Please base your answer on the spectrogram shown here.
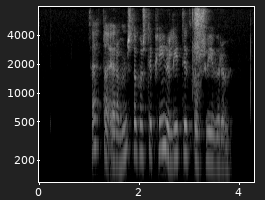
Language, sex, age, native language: Icelandic, female, 50-59, Icelandic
